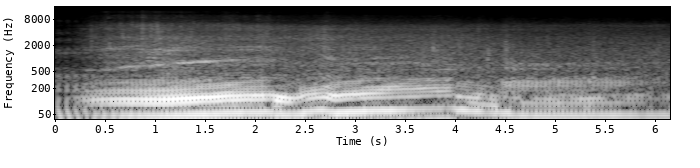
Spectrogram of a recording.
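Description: Honda Cross Cub 110's small air-cooled single-cylinder four-stroke engine revving up as the bike pulls away, its pitch rising, then easing off and fading a little toward the end.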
